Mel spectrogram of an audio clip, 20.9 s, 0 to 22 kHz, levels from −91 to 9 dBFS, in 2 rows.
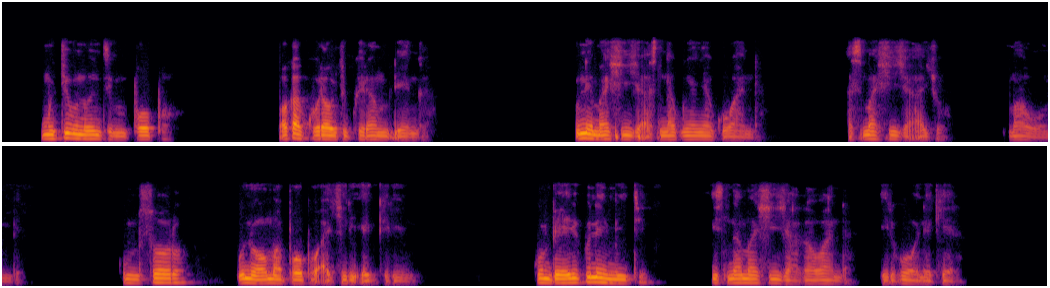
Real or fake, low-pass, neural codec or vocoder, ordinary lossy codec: real; 7.2 kHz; none; Opus, 16 kbps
